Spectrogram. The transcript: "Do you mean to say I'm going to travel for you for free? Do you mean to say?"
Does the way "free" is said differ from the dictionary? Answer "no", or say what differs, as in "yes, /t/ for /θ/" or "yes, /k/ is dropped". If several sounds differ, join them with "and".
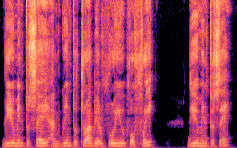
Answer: no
